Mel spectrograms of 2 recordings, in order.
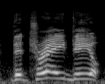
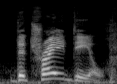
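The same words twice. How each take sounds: First: Higher, sarcastic repeat of the phrase; mocking echo. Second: Said in the usual way. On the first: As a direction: sneer it back like a slogan. Repeats phrase, then mocks it.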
